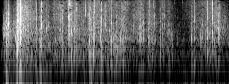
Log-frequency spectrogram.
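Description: Crisp crackling of paper being crumpled by hand, a dense burst of irregular crinkles lasting under two seconds with a brief lull before a final flurry.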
